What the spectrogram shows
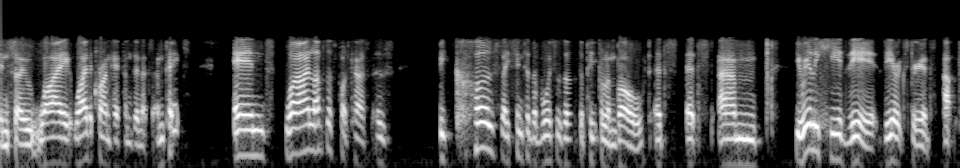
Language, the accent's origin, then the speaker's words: English; Mount Maunganui, Bay of Plenty, New Zealand; Growing up in the Mount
